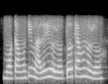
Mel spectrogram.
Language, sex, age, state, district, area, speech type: Bengali, female, 18-30, West Bengal, Paschim Medinipur, rural, conversation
